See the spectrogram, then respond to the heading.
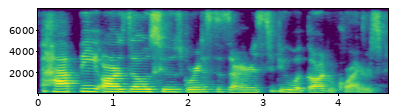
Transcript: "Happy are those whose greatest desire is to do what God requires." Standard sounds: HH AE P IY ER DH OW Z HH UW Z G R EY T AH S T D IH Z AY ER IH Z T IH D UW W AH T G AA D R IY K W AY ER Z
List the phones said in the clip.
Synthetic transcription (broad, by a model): HH AE P IY ER DH OW Z HH UW Z G R EY T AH S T D IH Z AY ER IH Z T IH D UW W AH T G AA D R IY K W AY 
